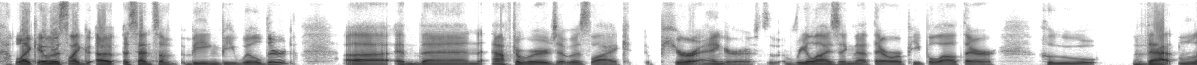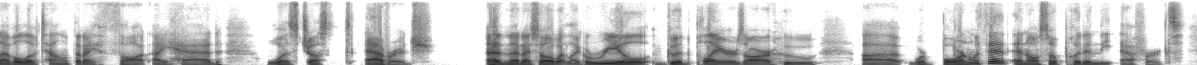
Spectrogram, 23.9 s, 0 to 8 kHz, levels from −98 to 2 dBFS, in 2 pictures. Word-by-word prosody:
Like, 135 -1 +6
it 155 - +6
was 150 -1 +6
like 135 -2 +3
a 125 -2 +5
a 135 - +1
sense 135 +2 +1
of 130 -6 -2
being 120 -1 -3
bewildered. 120 - -3 0.5
Uh, 110 -3 +2
and 115 -2 -4
then 105 -2 -2
afterwards, 115 -5 +1
it - - -3
was 100 -2 -5
like 85 -2 -4 0.3
pure 135 -2 +1
anger, 95 -6 -6
s - - -29
uh, - - -14
realizing 120 -2 0
that 95 -3 -4
there 100 -2 0
were 95 -1 -1
people 105 -1 -5
out 95 0 -2
there 90 -3 -2 0.5
who 95 -3 -3 0.4
that 130 +1 +3
level 120 -1 +2
of 110 -4 -2
talent 100 +1 -6
that - - 0
I - - -2
thought 90 +1 -5
I 105 -2 -3
had 95 +1 -5 0.4
was 110 -3 0
just - - -1 0.3
average, 120 +1 0 0.5
and 135 -2 +5
then 125 -1 +3
I 120 - +3
saw 125 +1 +4
what, 105 - +2
like, 100 0 -5
real 135 -1 +5 0.2
good 115 -3 +1
players 105 -3 +1
are 100 -1 +1
who, 100 -4 -3 0.4
uh, 95 -4 -3
were 115 -4 -4
born 130 +8 +4
with 200 +2 -1
it 220 -2 +6
and 130 0 0
also 135 0 +1
put 120 0 -2
in 115 -2 -1
the 105 -1 -8
effort. - - -10
115 Hz, 160 wpm, -23 LUFS, 100-130 Hz, 0.5 s, Like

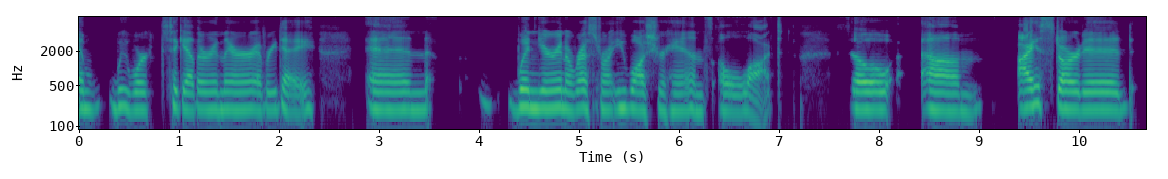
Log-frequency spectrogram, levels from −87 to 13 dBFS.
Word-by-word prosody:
and 200 +1 -4
we 215 0 -4
worked 190 -1 -5
together 195 -2 0
in 195 -1 -3
there 195 0 0
every 190 0 -4
day. 195 -1 -3 0.5
And 195 -1 -1
m - - -14 0.8
when 215 -2 +3
you're 205 +1 +3
in 215 - +3
a 190 - 0
restaurant, 195 -1 -1
you 205 0 -1
wash 195 0 0
your 185 - -6
hands 185 0 -6
a 195 - -4
lot. 175 0 -5 0.7
So, 195 0 +4 0.3
uh, - - -4
um, 185 0 +1 0.4
I 210 +3 +7
started 195 -2 +2
195 Hz, 145 wpm, -24 LUFS, 190-205 Hz, 0.8 s, I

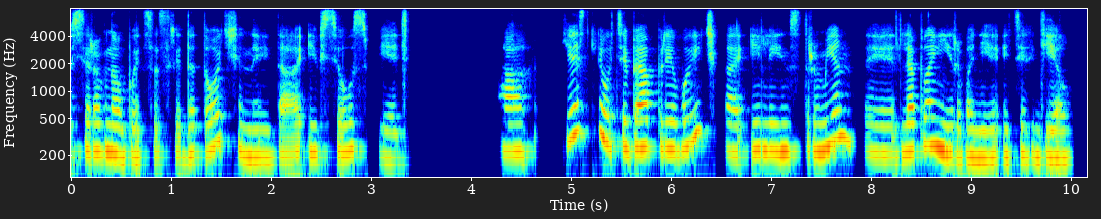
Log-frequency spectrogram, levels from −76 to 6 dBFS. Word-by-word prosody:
всё 215 +1 0
равно 220 -2 +2
быть 195 0 -4
сосредоточенной, 205 0 -2
да, 105 - 0
и 210 - -2
всё 210 +1 -1
успеть. 195 -6 -3 1.0
А 220 0 +2 0.3
есть 340 +4 0
ли - - +5
у 295 - +5
тебя 240 -1 +5
привычка 235 - 0
или 220 +1 -1
инструменты 220 -1 0
для 215 +2 +5
планирования 195 -6 +2
этих 195 +1 -5
дел? 185 -1 0
215 Hz, 120 wpm, -24 LUFS, 195-235 Hz, 1.0 s, ли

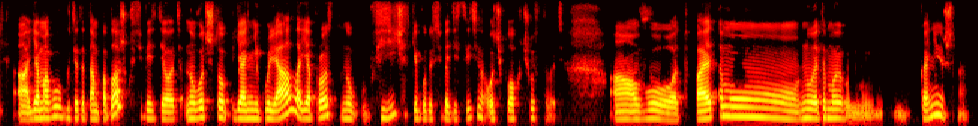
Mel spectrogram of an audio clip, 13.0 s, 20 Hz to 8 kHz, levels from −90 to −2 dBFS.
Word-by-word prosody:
а, 125 -2 +2
я 150 +2 +4
могу 150 +4 +1
где-то 155 -3 -5
там 135 -1 -1
поблажку 140 +6 +1
себе 175 -5 -7
сделать, 135 -2 0
но 150 +3 -1
вот 165 +1 0
чтоб 165 0 0
я 145 0 +5
не 145 0 -2
гуляла, 150 - +4
я 145 -1 +3
просто, 175 +4 +1
ну, 145 -2 -6 0.2
физически 205 +4 -8
буду 135 -1 -7
себя 130 - -7
действительно 150 +6 -10
очень 135 - -6
плохо 140 0 -3
чувствовать. 160 - -14 0.6
А, 135 0 +2
вот. 130 -5 -1
Поэтому, 165 -2 +2
ну, 155 +2 -1
это 150 +2 +2
мой 155 0 +1
м, 145 - -10 0.5
конечно. 200 +7 -4
150 Hz, 145 wpm, -25 LUFS, 140-170 Hz, 0.6 s, я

